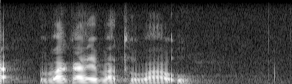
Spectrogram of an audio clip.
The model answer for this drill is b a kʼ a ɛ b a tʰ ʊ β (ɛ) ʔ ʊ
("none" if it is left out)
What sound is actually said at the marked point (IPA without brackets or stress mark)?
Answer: a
